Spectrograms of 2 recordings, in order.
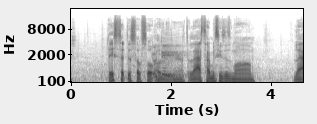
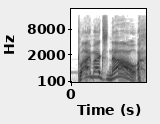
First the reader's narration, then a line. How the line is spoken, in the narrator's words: a male directing it, shouting at us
